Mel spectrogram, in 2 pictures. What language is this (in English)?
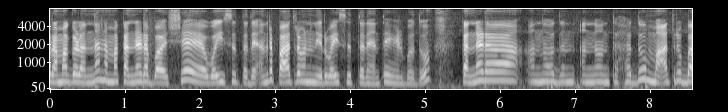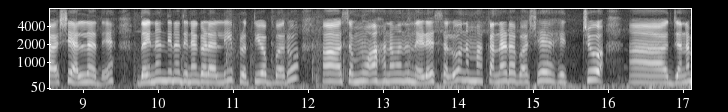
Kannada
